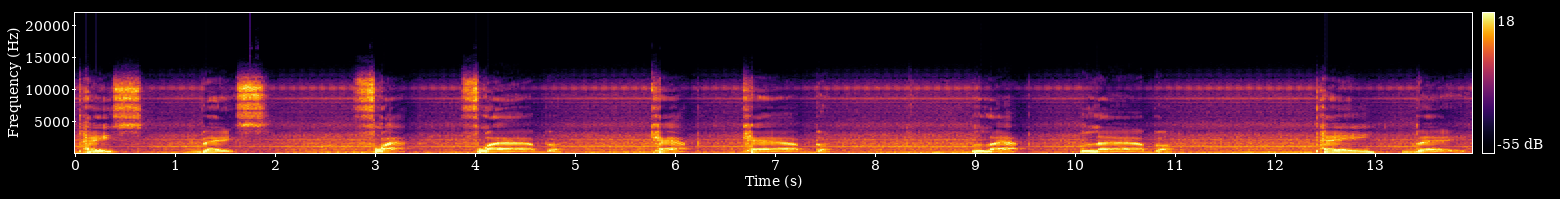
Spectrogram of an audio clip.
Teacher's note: And voiced and voiceless just means when you say the P, there's no vibration here. When you say B, there is vibration in your vocal folds, right?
